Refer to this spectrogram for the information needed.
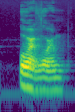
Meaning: alternative form of oorwurm
- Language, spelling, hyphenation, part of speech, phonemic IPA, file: Dutch, oorworm, oor‧worm, noun, /ˈoːr.ʋɔrm/, Nl-oorworm.ogg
